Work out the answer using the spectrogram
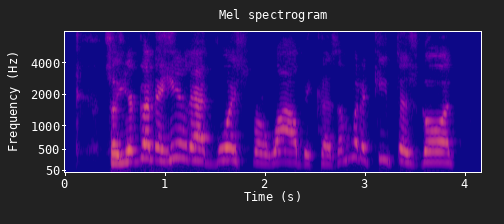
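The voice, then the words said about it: New York Sicilian-style accent. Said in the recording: “my beautiful New York, a Sicilian dialect, which I'm not from New York, but it might be my upbringing with Sicilian people”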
